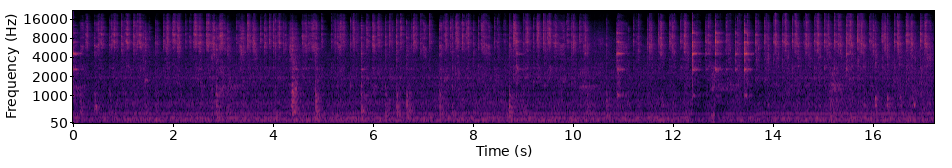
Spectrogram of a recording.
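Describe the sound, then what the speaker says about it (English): A utensil scrapes and clinks against a bowl while panko and crab stick mixture is stirred, a steady run of soft scraping with scattered sharper taps, close and quiet with no talking. "And give it a mix."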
